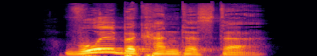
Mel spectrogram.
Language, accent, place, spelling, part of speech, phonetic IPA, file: German, Germany, Berlin, wohlbekannteste, adjective, [ˈvoːlbəˌkantəstə], De-wohlbekannteste.ogg
- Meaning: inflection of wohlbekannt: 1. strong/mixed nominative/accusative feminine singular superlative degree 2. strong nominative/accusative plural superlative degree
